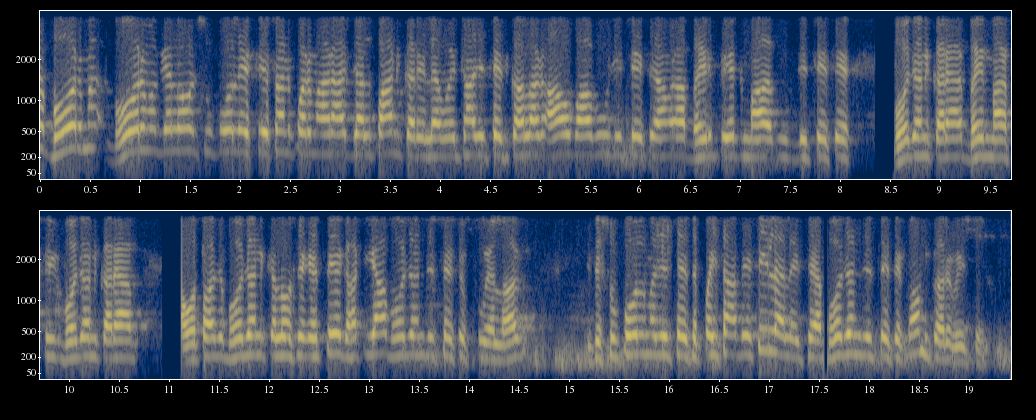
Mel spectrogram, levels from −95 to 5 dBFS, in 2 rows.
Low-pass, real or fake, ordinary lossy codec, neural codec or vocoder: 3.6 kHz; real; none; none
